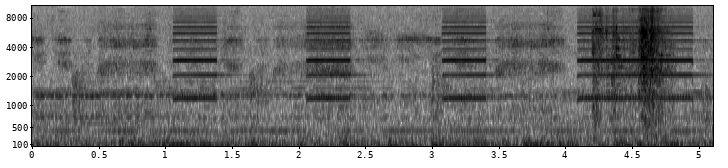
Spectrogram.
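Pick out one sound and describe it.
An alarm beeps in short, repeated bursts.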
